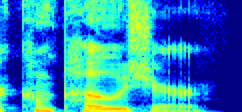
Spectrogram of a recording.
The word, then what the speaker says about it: composure: Calm po sewer. Stress on the second syllable and that sure ending sounds soft like jur.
